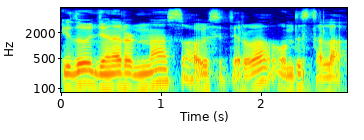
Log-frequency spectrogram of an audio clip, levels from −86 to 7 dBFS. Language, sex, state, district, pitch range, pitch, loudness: Kannada, male, Karnataka, Bangalore, 110-140 Hz, 115 Hz, -18 LUFS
